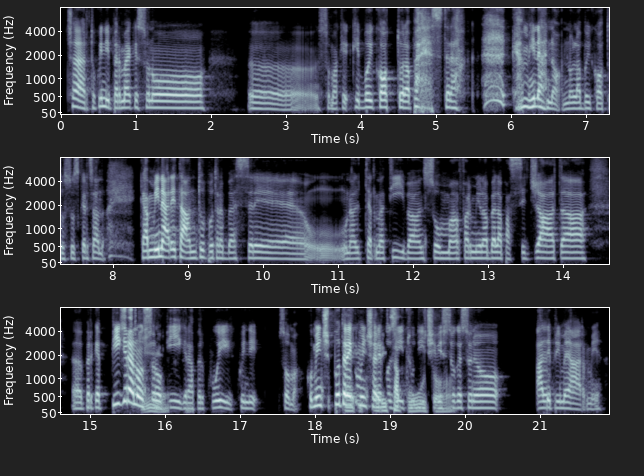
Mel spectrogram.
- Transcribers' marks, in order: laughing while speaking: "palestra, cammina"
- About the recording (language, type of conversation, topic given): Italian, podcast, Come fai a restare attivo senza andare in palestra?
- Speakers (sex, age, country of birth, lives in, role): female, 30-34, Italy, Italy, host; male, 35-39, Italy, France, guest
